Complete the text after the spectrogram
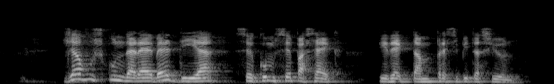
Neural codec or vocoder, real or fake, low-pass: none; real; 5.4 kHz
